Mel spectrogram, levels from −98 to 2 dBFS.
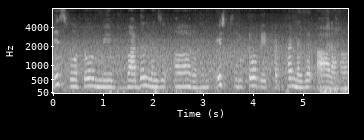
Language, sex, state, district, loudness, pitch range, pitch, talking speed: Hindi, female, Madhya Pradesh, Umaria, -17 LUFS, 225-270 Hz, 240 Hz, 140 wpm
